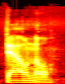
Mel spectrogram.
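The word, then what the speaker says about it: Domhnall: And it's pronounced Downel. – Downel? – Yeah, which I don't know how you get there.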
